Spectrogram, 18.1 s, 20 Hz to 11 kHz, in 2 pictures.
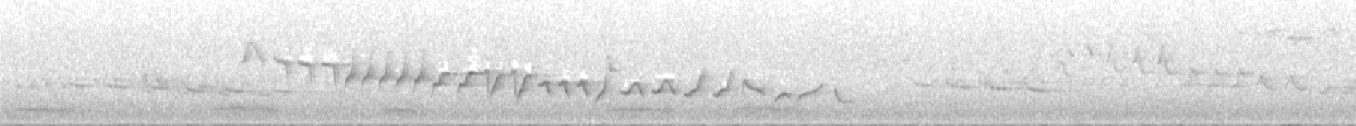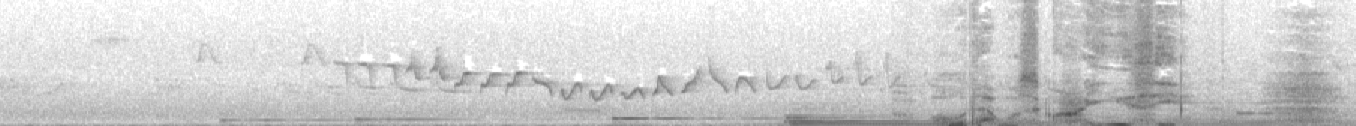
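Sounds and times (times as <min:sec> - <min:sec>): outdoor background noise: 0:00.0 - 0:18.0
bird singing trills: 0:10.2 - 0:18.0
soft music with held notes: 0:10.5 - 0:18.0.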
